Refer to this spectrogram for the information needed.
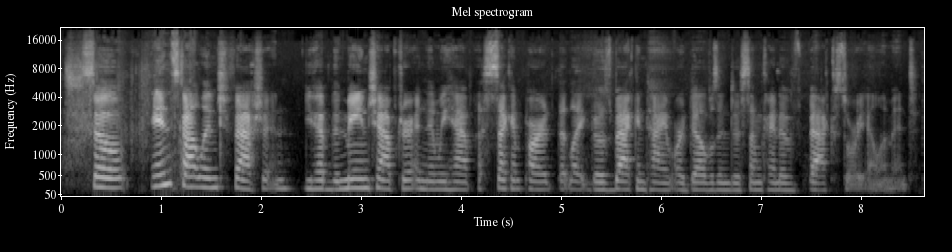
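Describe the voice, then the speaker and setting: A woman with a slightly low, clean and resonant voice, hosting a casual book discussion. She speaks informally and thoughtfully, working through her points in a conversational way. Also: steady tone, moderate pace, fairly bright tone. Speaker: podcast host.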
